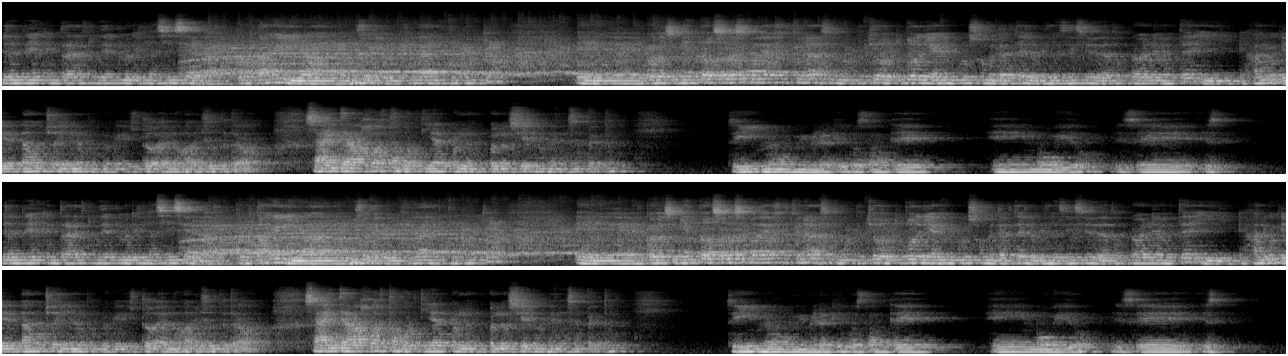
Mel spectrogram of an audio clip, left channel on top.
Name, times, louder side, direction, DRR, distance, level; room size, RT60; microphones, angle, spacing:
voice 1, 0.0-19.4, right 1 dB, 90° right, -4 dB, 1.1 m, -21 dB
Cheering, 1.8-9.5 9.9-10.0 10.7-10.8, left 1 dB, 25° left, 0.6 m, -27 dB
voice 2, 20.1-22.0 22.7-25.0, right 1 dB, 50° right, -5 dB, 0.7 m, -20 dB
2.8 x 2.6 x 3.8 m, 1.2 s
head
